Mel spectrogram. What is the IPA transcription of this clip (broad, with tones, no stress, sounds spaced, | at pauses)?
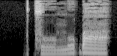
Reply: t͡s oː˦ ŋ o˦ ɓ a˦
